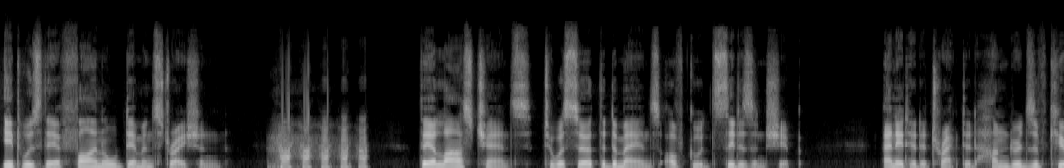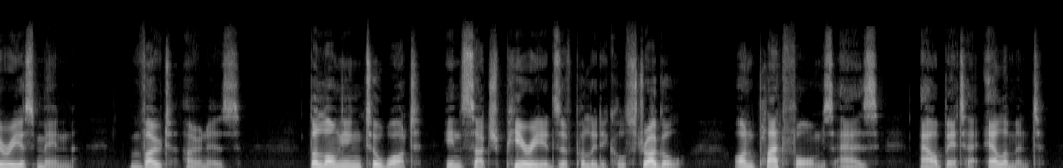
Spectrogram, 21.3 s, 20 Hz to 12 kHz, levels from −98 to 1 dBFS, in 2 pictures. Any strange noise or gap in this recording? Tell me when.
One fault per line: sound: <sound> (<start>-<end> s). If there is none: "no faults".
sound: laugh (2.7-3.7 s)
